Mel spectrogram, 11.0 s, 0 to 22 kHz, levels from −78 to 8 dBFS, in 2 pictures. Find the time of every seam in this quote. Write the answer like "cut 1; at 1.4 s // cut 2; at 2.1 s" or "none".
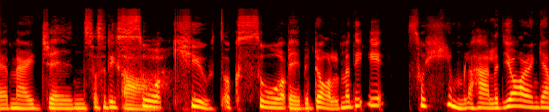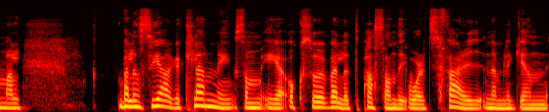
cut 1; at 2.9 s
